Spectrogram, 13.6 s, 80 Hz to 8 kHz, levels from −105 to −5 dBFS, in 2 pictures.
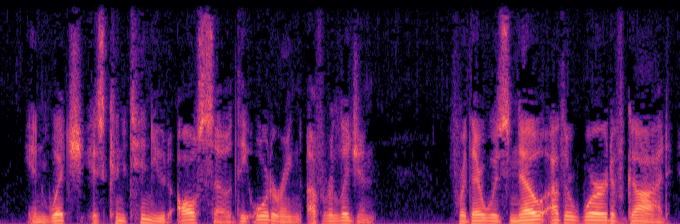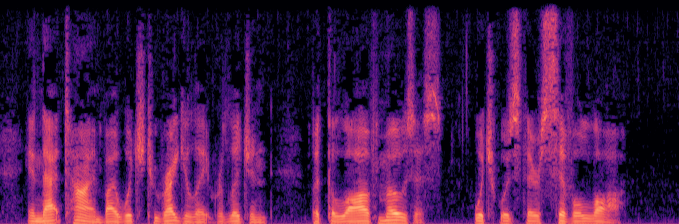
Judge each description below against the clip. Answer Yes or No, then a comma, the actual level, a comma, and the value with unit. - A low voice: Yes, low, 100 Hz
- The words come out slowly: No, average, 155 wpm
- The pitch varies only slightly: No, average, 3.1 semitones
